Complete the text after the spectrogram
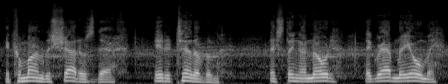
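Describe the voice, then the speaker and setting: Male actor as distraught young farm lad, highish voice, rustic and halting; radio western with faint hiss. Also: close to an everyday voice, rough recording. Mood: hurt, despairing. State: dazed, distraught. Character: anguished, heartbroken young frontier farm lad. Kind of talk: 1950s radio western acting. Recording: old radio broadcast, faint noise.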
